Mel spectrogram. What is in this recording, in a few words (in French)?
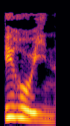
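"heroine", French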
